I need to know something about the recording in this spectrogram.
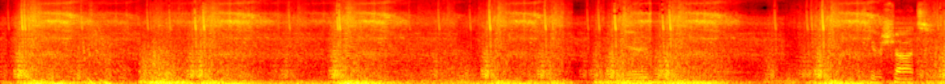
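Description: Energy weapons fire in sustained buzzing beams.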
